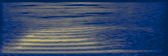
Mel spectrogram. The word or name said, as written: wan2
